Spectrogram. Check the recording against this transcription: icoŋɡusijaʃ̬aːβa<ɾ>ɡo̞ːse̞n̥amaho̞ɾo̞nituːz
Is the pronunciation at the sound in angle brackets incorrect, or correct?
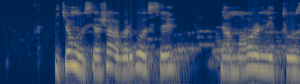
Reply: correct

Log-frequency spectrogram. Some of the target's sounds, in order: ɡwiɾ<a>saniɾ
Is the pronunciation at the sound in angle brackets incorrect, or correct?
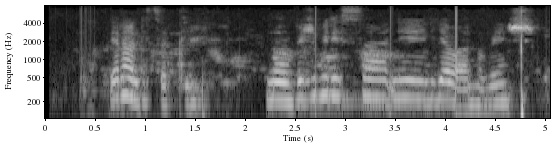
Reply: incorrect: i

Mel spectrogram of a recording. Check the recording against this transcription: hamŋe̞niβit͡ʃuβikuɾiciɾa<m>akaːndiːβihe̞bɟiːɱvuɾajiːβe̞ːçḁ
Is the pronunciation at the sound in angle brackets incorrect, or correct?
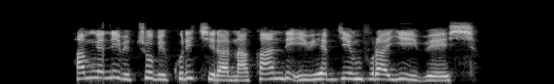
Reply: incorrect: n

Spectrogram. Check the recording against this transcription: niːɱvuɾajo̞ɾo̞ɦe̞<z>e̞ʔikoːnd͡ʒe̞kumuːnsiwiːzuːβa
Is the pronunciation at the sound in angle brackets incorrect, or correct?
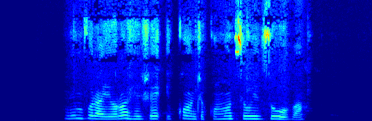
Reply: incorrect: ʒ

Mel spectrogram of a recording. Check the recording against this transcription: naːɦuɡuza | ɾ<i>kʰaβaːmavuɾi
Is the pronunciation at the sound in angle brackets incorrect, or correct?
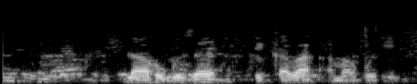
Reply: correct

